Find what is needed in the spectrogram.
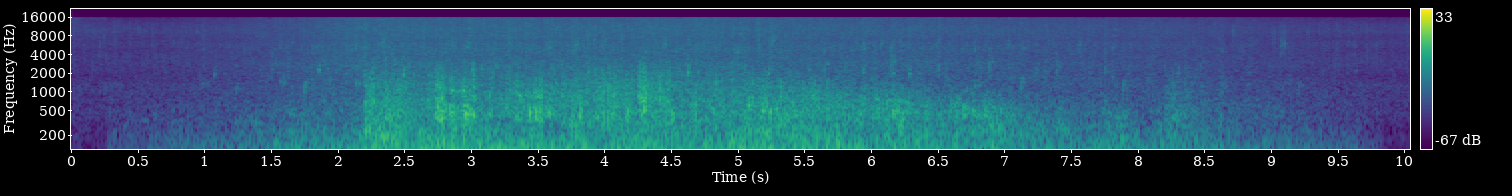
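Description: Thunderstorm sound: deep rolling thunder with rain, swelling in over about two seconds and fading out near the end.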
